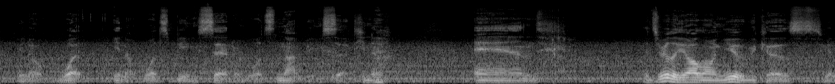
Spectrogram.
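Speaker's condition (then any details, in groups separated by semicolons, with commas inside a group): No condition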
